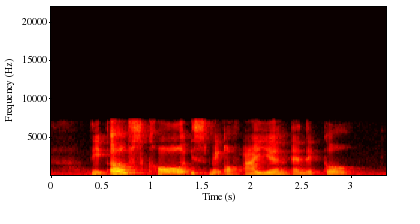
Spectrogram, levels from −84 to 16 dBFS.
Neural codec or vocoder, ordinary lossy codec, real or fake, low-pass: none; none; real; 7.2 kHz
